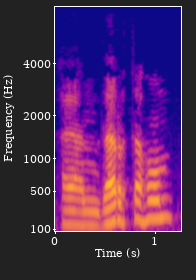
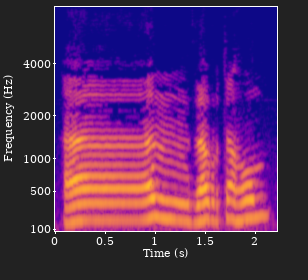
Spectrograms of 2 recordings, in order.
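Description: First: The second hamza is softened, eased into the vowel. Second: A lengthened vowel separates the two hamzas. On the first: "تسهیل" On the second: "مد"

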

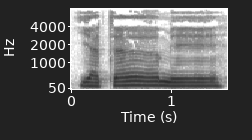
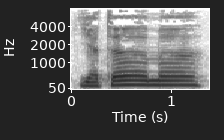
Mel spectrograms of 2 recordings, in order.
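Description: First: The final vowel is tilted toward 'e'. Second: The final vowel is a plain open 'a'.

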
